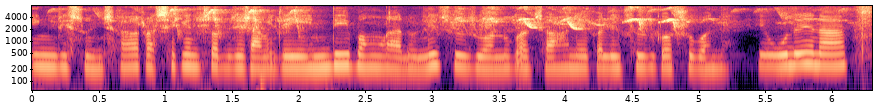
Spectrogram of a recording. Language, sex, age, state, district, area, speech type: Nepali, female, 18-30, West Bengal, Alipurduar, urban, spontaneous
